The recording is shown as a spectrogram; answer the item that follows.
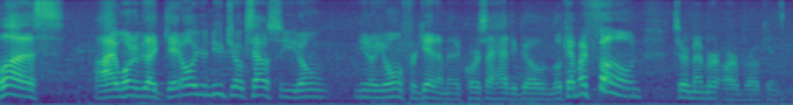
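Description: Speaking at a fairly quick pace, a man uses a fairly high pitch and lively intonation.

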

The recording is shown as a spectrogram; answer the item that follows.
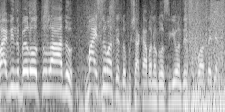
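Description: Over music in the background, a man speaks in an energetic, excited tone with a high pitch and very wide pitch swings. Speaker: esports caster. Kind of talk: live game play-by-play commentary.

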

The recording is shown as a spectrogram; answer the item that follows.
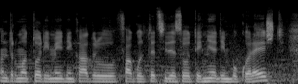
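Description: A man speaks over noticeable background noise. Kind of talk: interview answer. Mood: earnest, calm. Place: office.

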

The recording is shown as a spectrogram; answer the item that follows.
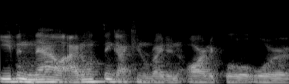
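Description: A man with a dark, mellow, somewhat breathy tone talks at a moderate pace with ordinary pitch variation, heard with audible room echo over a quiet background. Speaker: postdoctoral researcher; speaker. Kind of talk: tribute speech. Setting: video call. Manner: warm, casual. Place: home room. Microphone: video call.

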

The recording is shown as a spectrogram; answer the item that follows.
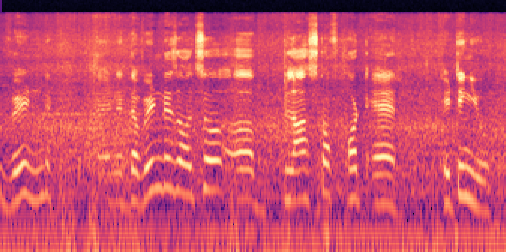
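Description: The sound is dry with no echo, and noticeable background noise runs underneath. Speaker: motorcycle touring vlogger. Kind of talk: casual vlog chat. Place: motorbike. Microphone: helmet.

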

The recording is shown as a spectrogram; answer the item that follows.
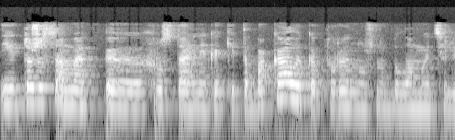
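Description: The woman speaks at a moderate pace with fairly even intonation. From Kharkiv, Ukraine. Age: 60s. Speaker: video blogger, refugee. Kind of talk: personal storytelling to camera. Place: home room. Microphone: phone near.

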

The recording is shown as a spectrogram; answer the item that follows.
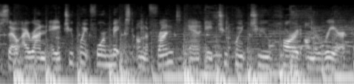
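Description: A woman is heard in a dry sound with no echo. Clear music plays in the background. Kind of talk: casual bike check talk. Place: forest.

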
